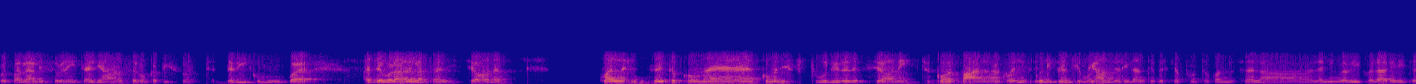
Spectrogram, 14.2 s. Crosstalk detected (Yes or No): Yes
